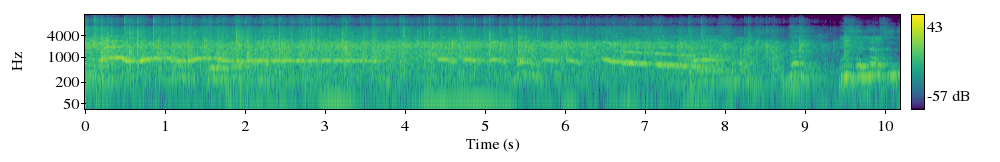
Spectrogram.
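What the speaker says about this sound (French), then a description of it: "Applaudissez la parole." A church congregation breaks into loud, sustained applause that fills the room, while a voice carries over the clapping before it fades near the end.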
